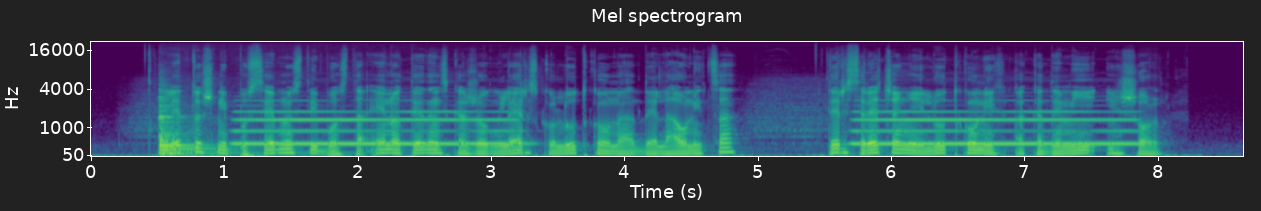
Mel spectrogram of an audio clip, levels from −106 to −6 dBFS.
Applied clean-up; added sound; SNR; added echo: none; Wind instrument, woodwind instrument + Piano; 1 dB; none.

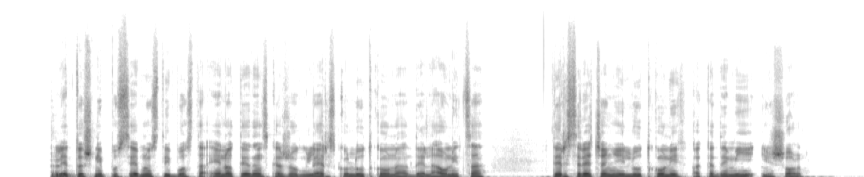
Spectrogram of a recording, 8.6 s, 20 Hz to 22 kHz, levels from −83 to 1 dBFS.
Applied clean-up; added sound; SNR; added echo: neural mask model DeepFilterNet 3.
